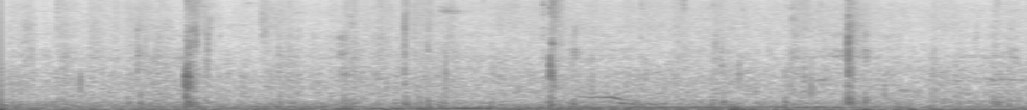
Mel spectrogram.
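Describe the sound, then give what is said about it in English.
Steady footsteps of someone walking alongside Swanpool, whose banks are covered in vegetation. The treads form an even, unhurried rhythm of many soft thuds over a continuous outdoor background. “Must be close to Swanpool now. I'm now walking alongside Swanpool.”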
